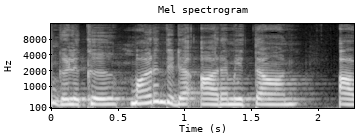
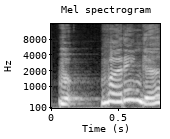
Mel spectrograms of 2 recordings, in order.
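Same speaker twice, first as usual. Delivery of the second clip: high, hesitant answer; a timid young wife calling back; heroine's voice; 7 semitones higher than usual. Acted. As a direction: stammer it out, flustered and high. Heroine answers, raised pitch.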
